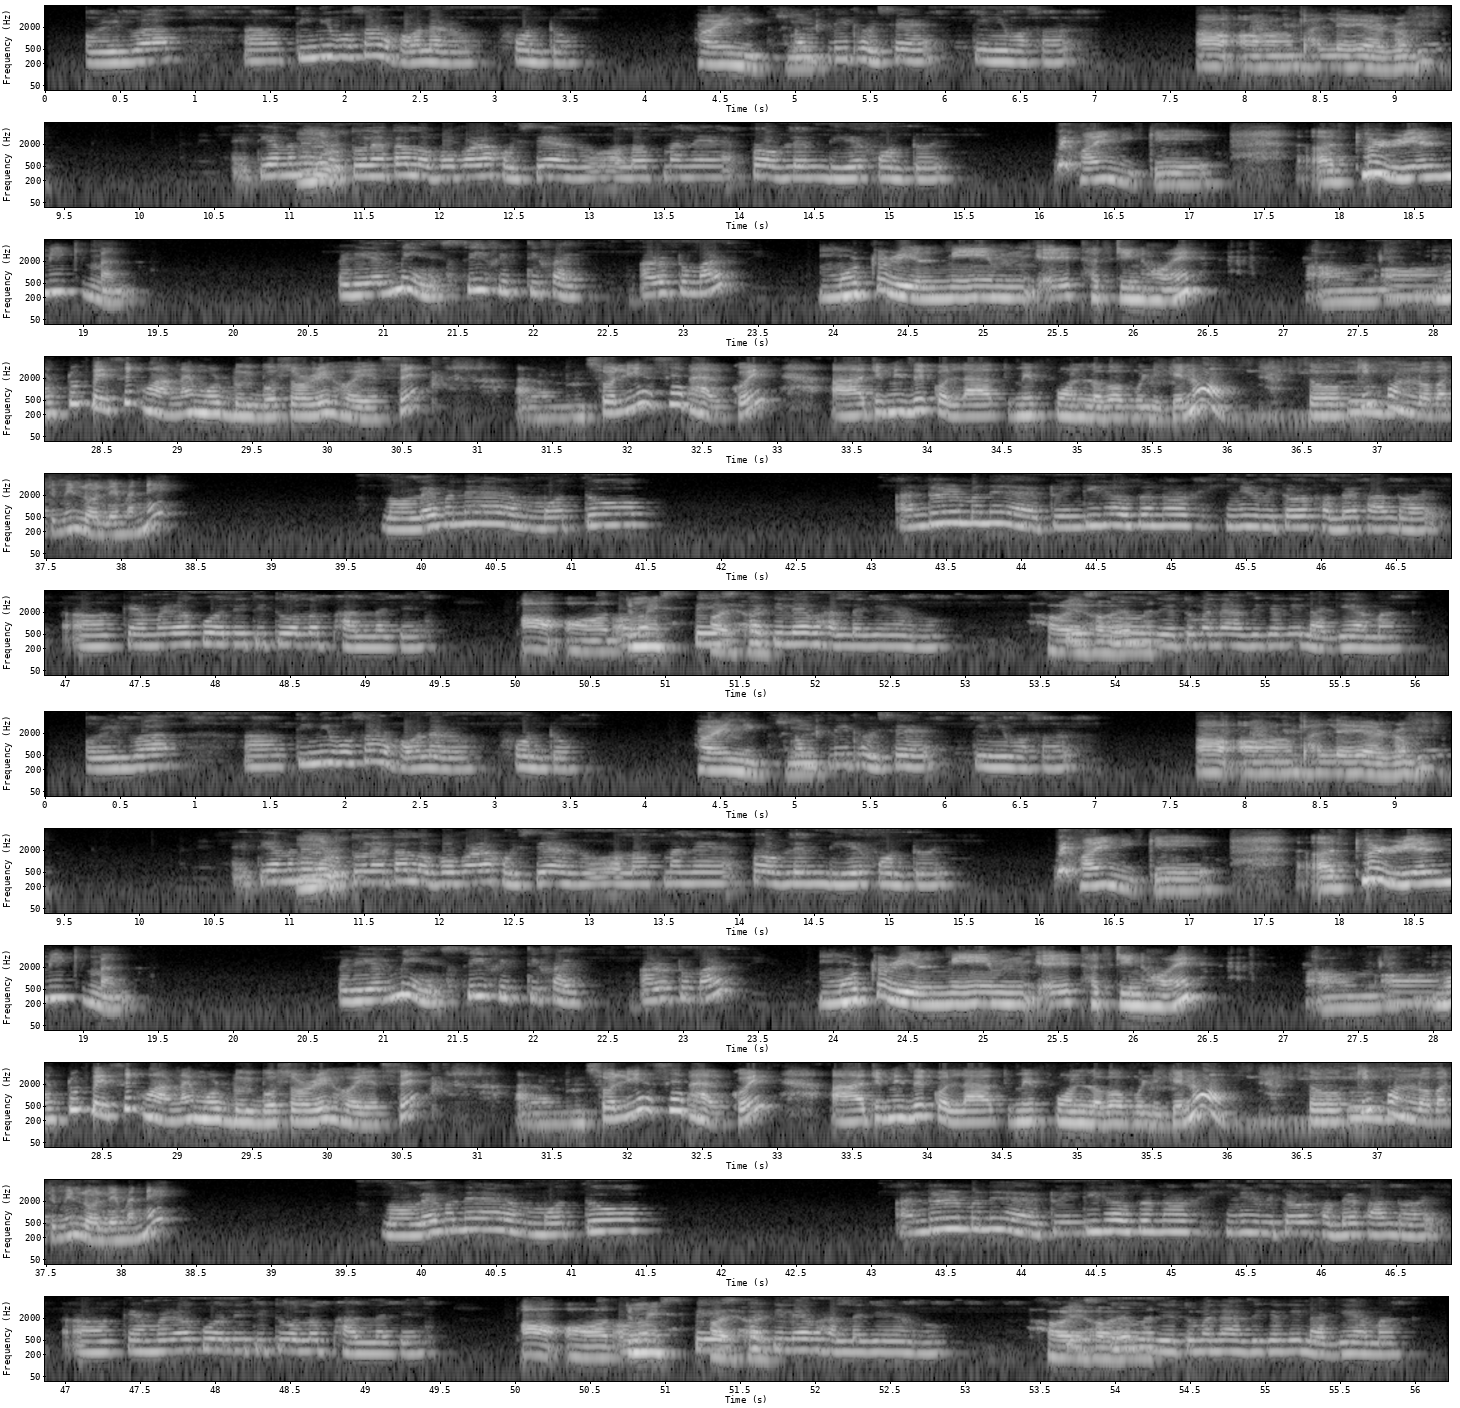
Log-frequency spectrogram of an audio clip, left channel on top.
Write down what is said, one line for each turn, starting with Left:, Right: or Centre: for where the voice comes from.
Left: ধৰি লোৱা তিনি বছৰ হ'ল আৰু ফোনটো।
Right: হয় নেকি
Left: কমপ্লিট হৈছে। তিনি বছৰ
Right: অ' অ' ভালেই আৰু। <inaudible>
Left: এতিয়া মানে
Right: মোৰ
Left: নতুন এটা ল'ব ল'ব পৰা হৈছে আৰু অলপ মানে প্ৰব্লেম দিয়ে ফোনটোৱে
Right: হয় নেকি তোমাৰ ৰিয়েলমি কিমান?
Left: ৰিয়েলমি চি ফিফটি ফাইভ আৰু তোমাৰ?
Right: মোৰতটো ৰিয়েলমি এই থাৰ্টিন হয়। অ
Left: অঁ
Right: মটো পেছা হোৱা নাই মোৰ দুই বছৰে হৈ আছে অ চলি আছে ভালকৈ আহ তুমি যে কলা তুমি ফোন ল'বা বুলিকে ন ত' কি
Left: উম
Right: ফোন ল'বা তুমি ল'লে। মানে
Left: ল'লে মানে মইতো আনডাৰ মানে টুৱেণ্টি থাজেডৰ সেইখিনিৰ ভিতৰত হ'লে ভাল হয় কেমেৰা কোৱালিটিটো অলপ ভাল লাগ
Right: অ অ তুমি
Left: অলপ স্পেচ
Right: হয় হয়
Left: থাকিলে ভাল লাগে। থাকে আৰু
Right: হয়
Left: স্পেচটো
Right: হয়
Left: যিহেতু মানে আজি আজিকালি লাগে আমাক।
